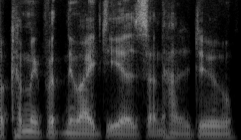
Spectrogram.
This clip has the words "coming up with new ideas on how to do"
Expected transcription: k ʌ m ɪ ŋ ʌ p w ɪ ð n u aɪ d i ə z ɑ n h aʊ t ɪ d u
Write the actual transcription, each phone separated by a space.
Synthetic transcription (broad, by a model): k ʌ m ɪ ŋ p w ɪ ð n u aɪ d i ə z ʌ n h aʊ t ɪ d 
